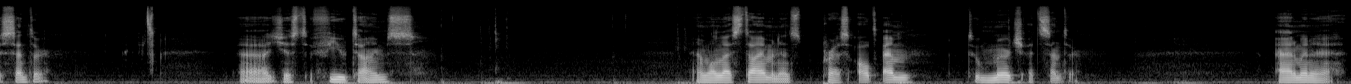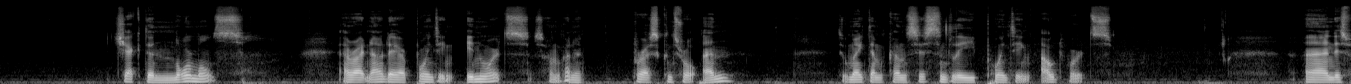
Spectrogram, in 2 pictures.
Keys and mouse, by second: 3.3 e, 4.8 e, 6.8 e, 8.5 alt+m, 11.4 a, 11.7 a, 12.4-14.0 middle drag, 14.0 click, 15.9 click, 17.1-18.4 middle drag, 20.1 ctrl+n, 22.0-25.3 middle drag, 25.5 Tab, 26.1-27.0 middle drag.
